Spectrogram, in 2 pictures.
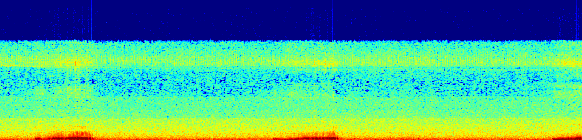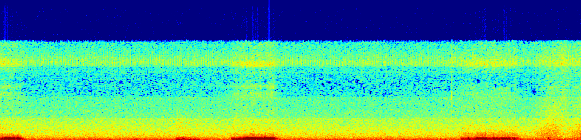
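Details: Sleeping cat snoring: soft, low, breathy rasps about a second long, repeating steadily roughly every three and a half seconds, with quiet pauses between them over a faint hiss.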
